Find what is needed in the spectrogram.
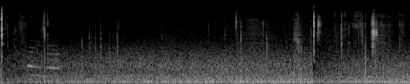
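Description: A steady low mechanical hum with scattered light clicks.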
